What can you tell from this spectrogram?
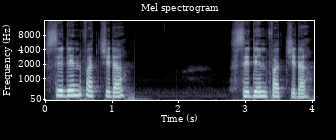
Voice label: "setenfvccetv", Muscogee; Mvskoke Words with Repeated Consonants; A Dictionary of Creek/Muskogee; SIL International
